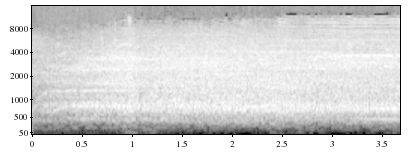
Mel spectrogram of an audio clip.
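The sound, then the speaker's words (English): A loud, steady roar of crowd noise fills the whole stretch, a dense wash of many voices blending together without pause, with no single speaker standing out. “God, look at that crowd.”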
